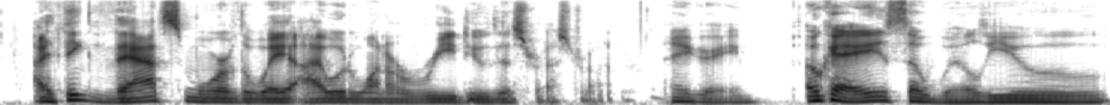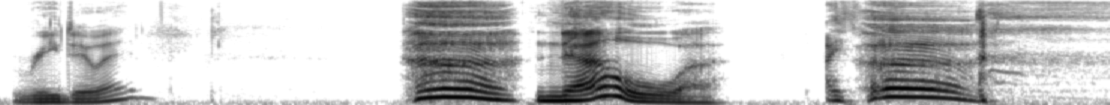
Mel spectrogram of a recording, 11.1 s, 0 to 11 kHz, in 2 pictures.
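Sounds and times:
speech: 0:00.2 - 0:06.5, 0:07.6 - 0:10.6
loud theatrical gasp: 0:07.6 - 0:08.2, 0:09.8 - 0:10.5.

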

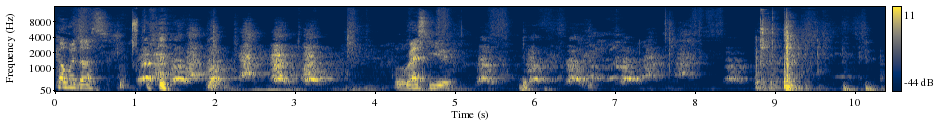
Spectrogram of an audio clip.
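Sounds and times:
speech: 0:00.0 - 0:02.1, 0:04.3 - 0:05.1, 0:05.8 - 0:06.2
dogs barking: 0:01.0 - 0:03.9, 0:05.2 - 0:08.8.

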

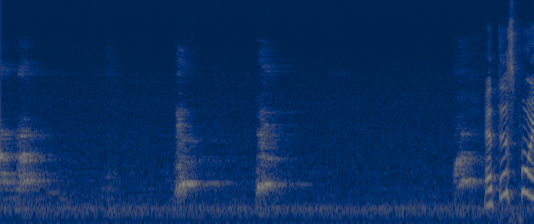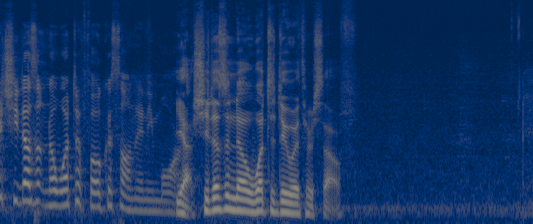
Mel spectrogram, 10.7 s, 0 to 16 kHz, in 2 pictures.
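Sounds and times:
pack of dogs barking: 0:00.0 - 0:03.2, 0:04.5 - 0:04.9
speech: 0:04.8 - 0:09.0.

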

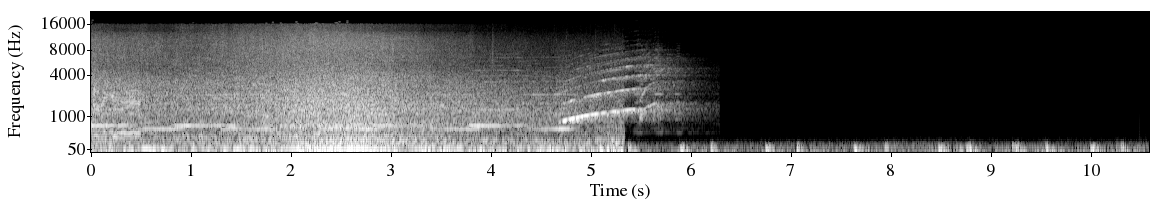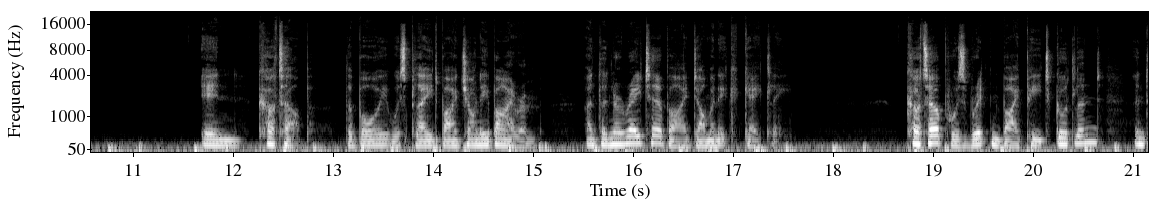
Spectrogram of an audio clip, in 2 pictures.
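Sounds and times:
dense roaring wash: 0:00.0 - 0:05.4
wailing sirens: 0:00.0 - 0:06.1
slow steady low thumping: 0:00.0 - 0:11.7
speech: 0:11.7 - 0:17.6, 0:18.7 - 0:21.1.

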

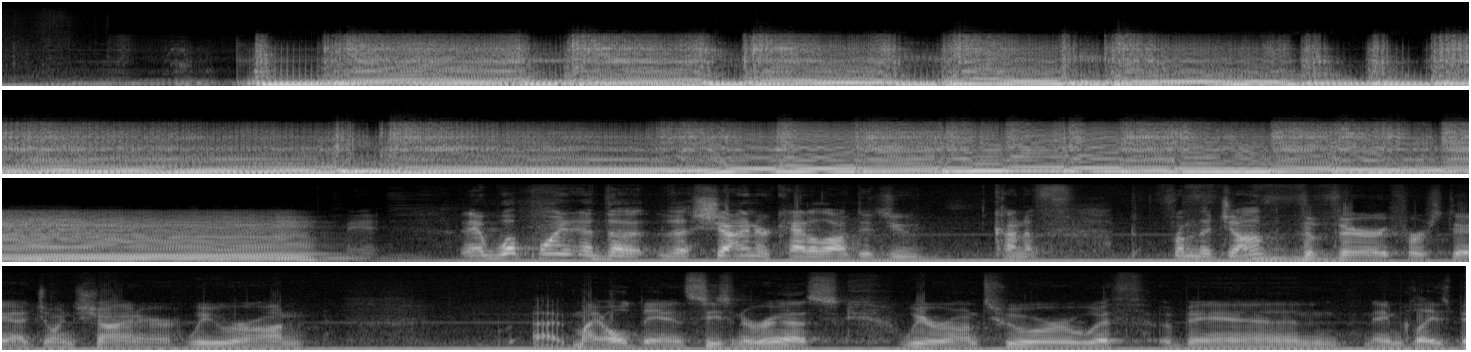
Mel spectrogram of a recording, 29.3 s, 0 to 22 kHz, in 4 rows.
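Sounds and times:
heavily distorted stringed instrument in unison C-G-C tuning played with thumb and finger: 0:00.5 - 0:16.5
speech: 0:17.1 - 0:23.6, 0:24.6 - 0:29.3.

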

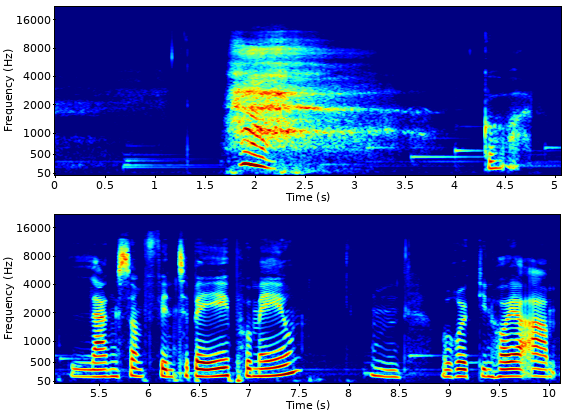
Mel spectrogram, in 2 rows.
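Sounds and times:
slow deep breathy exhale with a soft voiced sigh: 0:00.0 - 0:04.0
speech: 0:04.4 - 0:07.6, 0:08.2 - 0:10.0.

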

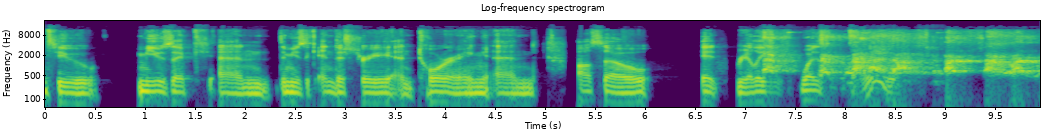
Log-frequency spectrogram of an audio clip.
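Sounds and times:
speech: 0:00.0 - 0:08.7
dogs barking at the mailman: 0:07.2 - 0:09.9.

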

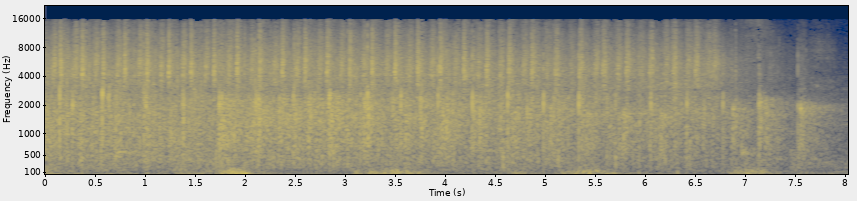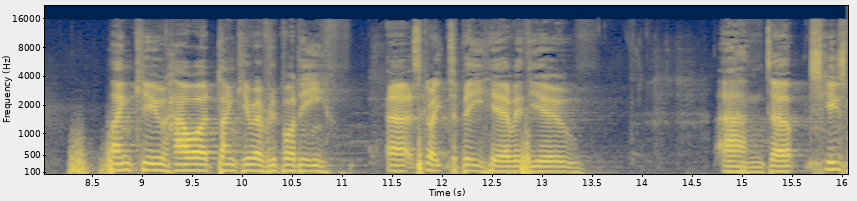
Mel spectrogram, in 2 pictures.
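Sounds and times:
large audience applauding: 0:00.0 - 0:08.0
speech: 0:08.7 - 0:13.5, 0:14.8 - 0:16.0.

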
